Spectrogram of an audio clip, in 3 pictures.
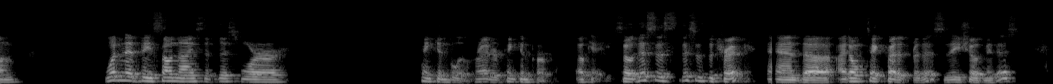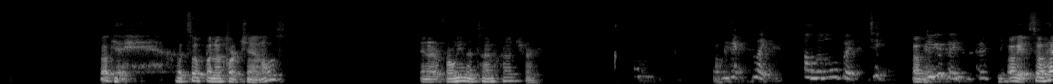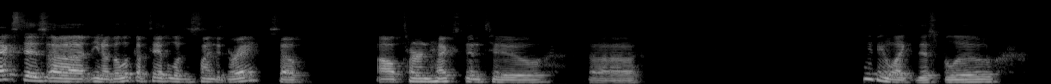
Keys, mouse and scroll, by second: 0.7-6.9 scroll up 1, 6.9-7.9 scroll up 1, 8.3-9.0 drag, 9.2-10.3 drag, 12.4 click, 23.0 click, 24.5 click.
